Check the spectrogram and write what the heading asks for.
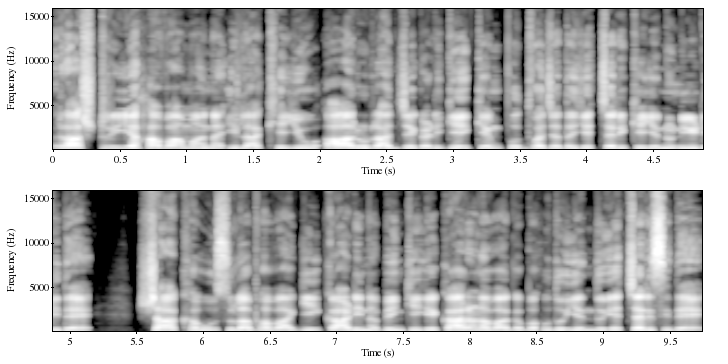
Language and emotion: Kannada, neutral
